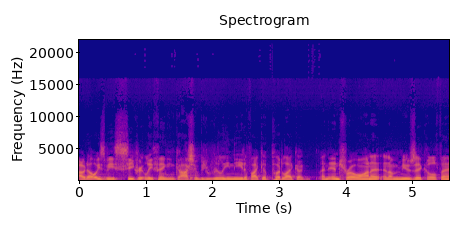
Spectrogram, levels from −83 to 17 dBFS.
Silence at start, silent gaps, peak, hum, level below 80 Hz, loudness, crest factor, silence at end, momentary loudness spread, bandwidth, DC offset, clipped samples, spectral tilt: 0 s; none; -2 dBFS; none; -46 dBFS; -20 LUFS; 16 dB; 0 s; 5 LU; 15.5 kHz; under 0.1%; under 0.1%; -7.5 dB/octave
